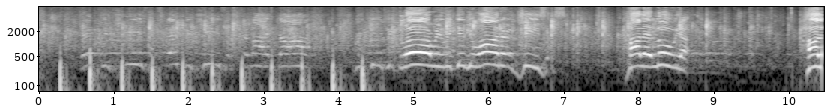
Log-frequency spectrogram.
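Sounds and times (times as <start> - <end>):
audience hand clapping: 0.0 - 10.4
speech: 5.0 - 6.9, 7.9 - 8.8, 10.3 - 10.4.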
